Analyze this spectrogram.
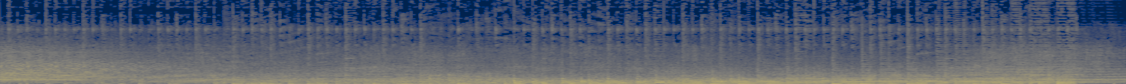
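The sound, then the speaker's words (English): A loud pack of racing motorcycles roars away from the start, engines screaming and climbing in pitch as they accelerate together, a dense continuous wall of engine noise for about fifteen seconds. “The lights are on red. We're away.”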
